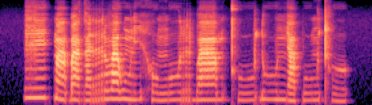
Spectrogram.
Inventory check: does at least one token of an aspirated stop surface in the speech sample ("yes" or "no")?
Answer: yes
